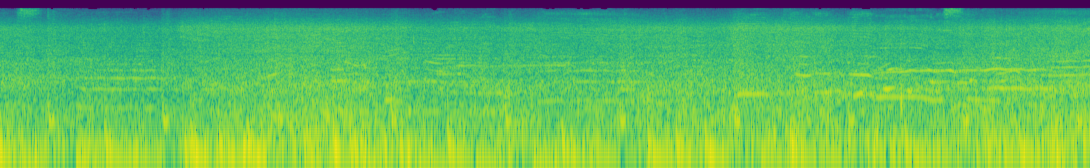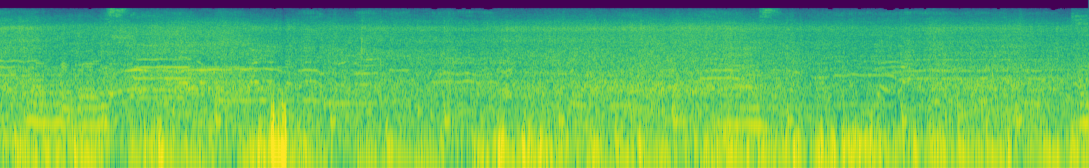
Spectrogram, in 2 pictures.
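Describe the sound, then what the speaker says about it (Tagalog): Strong ocean waves roar continuously in a dense, loud wash of surf on the Zambales coast, with wind buffeting the microphone and faint voices in the background. "So yun guys, lakas ng alon."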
